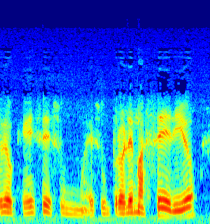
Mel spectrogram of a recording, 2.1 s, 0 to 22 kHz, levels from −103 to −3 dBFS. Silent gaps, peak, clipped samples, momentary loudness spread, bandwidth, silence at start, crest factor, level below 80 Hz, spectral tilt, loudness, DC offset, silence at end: none; -4 dBFS; under 0.1%; 13 LU; 4 kHz; 0 s; 18 dB; -60 dBFS; -8 dB/octave; -22 LUFS; under 0.1%; 0.15 s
